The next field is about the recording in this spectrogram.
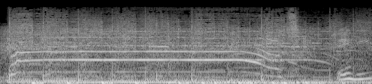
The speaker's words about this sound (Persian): آروم باشید به جایی که ما بکشیم بذار ایشون جیغ بکشه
